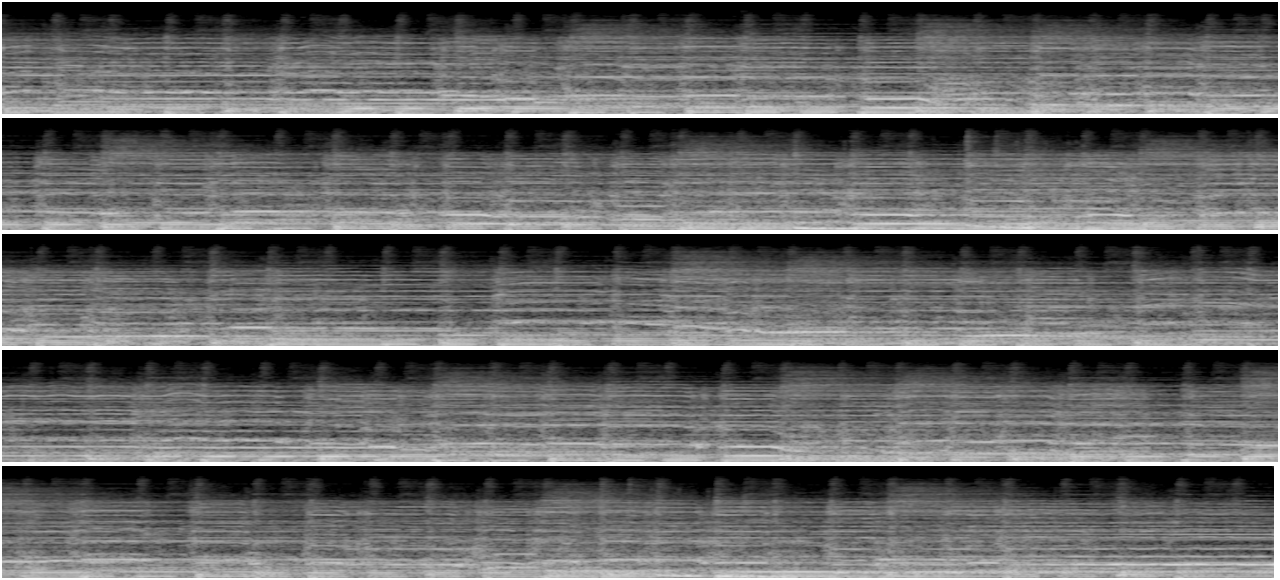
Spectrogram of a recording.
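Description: Electric guitar playing a melody with bent, sliding notes over a fuller musical accompaniment.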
